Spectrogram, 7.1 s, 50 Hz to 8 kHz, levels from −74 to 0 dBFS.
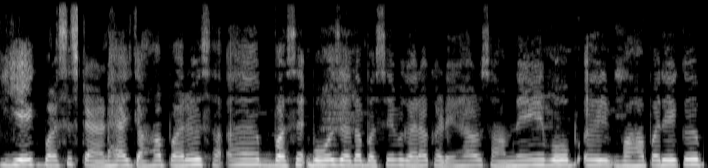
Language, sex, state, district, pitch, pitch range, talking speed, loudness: Hindi, female, Delhi, New Delhi, 230 Hz, 220-235 Hz, 185 wpm, -17 LUFS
